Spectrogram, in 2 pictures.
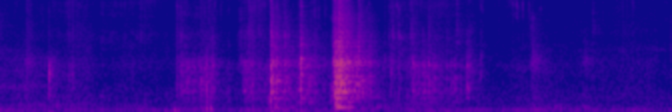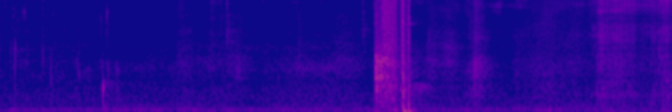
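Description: Quiet handling sounds at a kitchen worktop as doughnuts are set into a paper-lined wooden box: soft rustling between about one and three seconds in, then a single sharp knock near eight seconds, over a low steady hum.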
